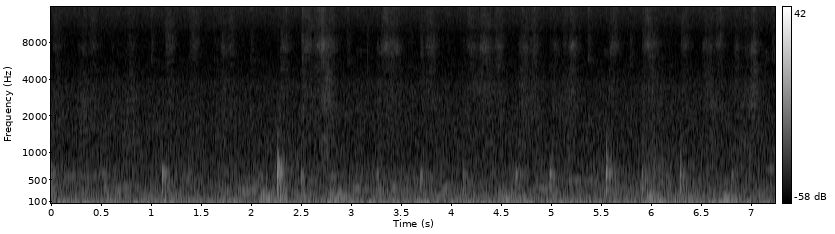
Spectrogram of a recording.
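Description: Marker writing on a whiteboard: a run of short, faint strokes and scratches as letters and bond lines are drawn.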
